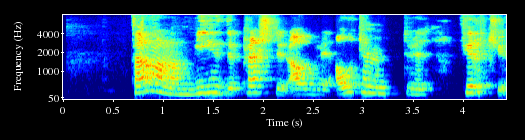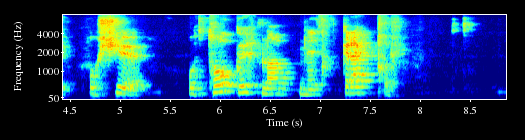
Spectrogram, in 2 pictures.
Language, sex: Icelandic, male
